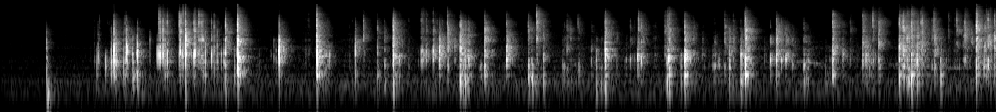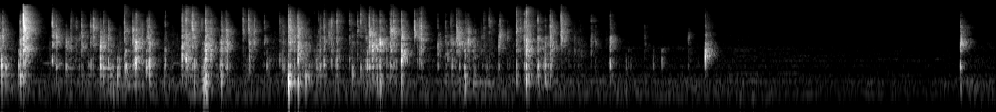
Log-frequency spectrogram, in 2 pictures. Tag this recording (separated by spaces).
crunch crunching cup plastic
